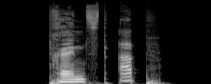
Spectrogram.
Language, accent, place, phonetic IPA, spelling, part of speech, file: German, Germany, Berlin, [ˌtʁɛnst ˈap], trennst ab, verb, De-trennst ab.ogg
- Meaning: second-person singular present of abtrennen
